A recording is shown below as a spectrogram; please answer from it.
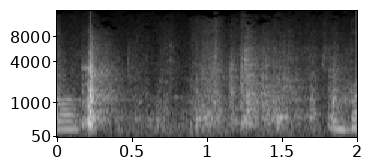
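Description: A sharp, loud click about a quarter second in, followed by quieter tapping and rustling: hard objects being handled close to the microphone.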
